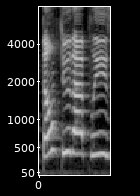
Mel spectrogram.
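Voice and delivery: imitated urgent pleading. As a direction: act out begging someone to stop. Begging the stranger not to jump.

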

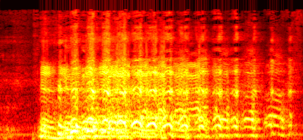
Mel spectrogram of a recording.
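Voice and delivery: big burst of laughter; loud laugh. Real, not acted. Laughing at London joke.

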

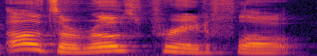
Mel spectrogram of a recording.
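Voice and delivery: light up as it dawns on you; delighted realization. Retold or imitated. Spotting a float at night, delighted. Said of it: "And I'm like".

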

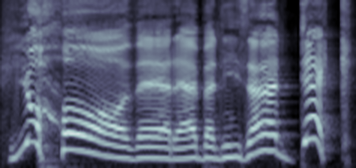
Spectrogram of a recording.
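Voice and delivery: very slow, booming Welsh greeting; a fat, jolly Welshman calling out; jovial Welsh. Acted. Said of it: "oily, rich, fat, jovial Welshman".

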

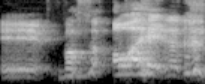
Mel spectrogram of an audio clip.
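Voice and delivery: loud mock-bewildered question, breaking into laughter; baffled protest. Overtaken cyclists answering the caller, loud comic bafflement. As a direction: throw it back loudly, as if baffled.

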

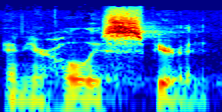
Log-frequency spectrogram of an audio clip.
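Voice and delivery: soft, low prayer voice. Acted. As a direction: pray quietly and reverently. Closing prayer before sermon.

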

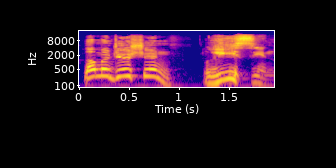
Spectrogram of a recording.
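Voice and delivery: very high, loud proclamation; commanding tomcat. A narrator's reading. Tomcat orders the grain cutters to listen, high proclamation. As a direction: call it out high and grand.

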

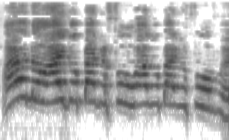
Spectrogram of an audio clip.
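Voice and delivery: squeaky falsetto, way up high; mock high voice. Answering how much he hates Kevin Smith, in a squeaky falsetto. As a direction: toss it off in a silly high voice.

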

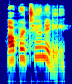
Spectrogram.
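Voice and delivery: Opportunity with TU long and stressed. Shown as a demonstration. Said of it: "One last time".

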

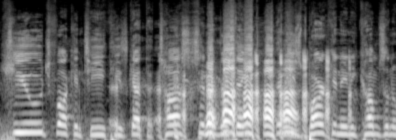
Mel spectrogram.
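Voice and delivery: scared storyteller describing the barking pig; excited retelling. Retold or imitated. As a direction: relive the scare.

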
